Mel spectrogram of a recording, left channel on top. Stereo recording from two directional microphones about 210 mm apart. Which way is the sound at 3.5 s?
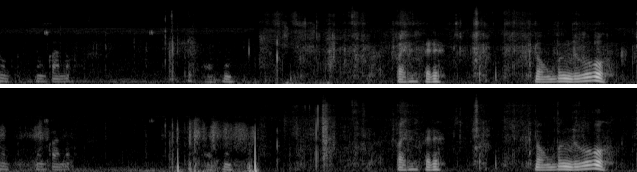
Centre (ahead or behind).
